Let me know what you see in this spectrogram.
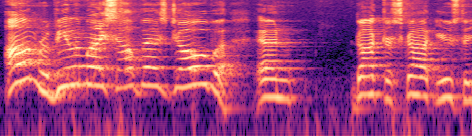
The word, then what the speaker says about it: Jehovah: Pronounced in our language, Jehovah, or in the Hebrew, it's pronounced Yahweh.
